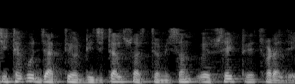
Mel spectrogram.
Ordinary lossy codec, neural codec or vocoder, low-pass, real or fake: AAC, 48 kbps; none; 5.4 kHz; real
